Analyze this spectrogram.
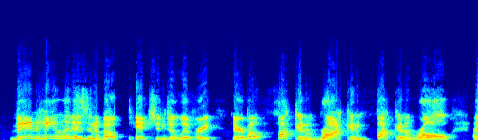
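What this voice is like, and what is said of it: Yelling. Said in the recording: “Sorry for yelling.”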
